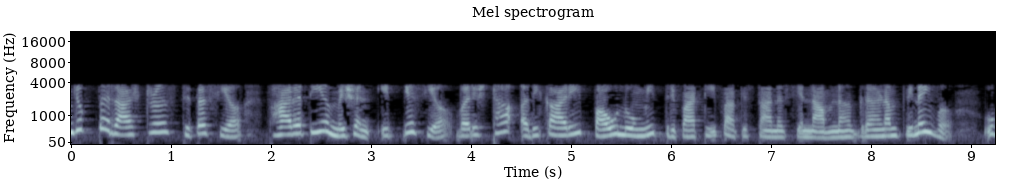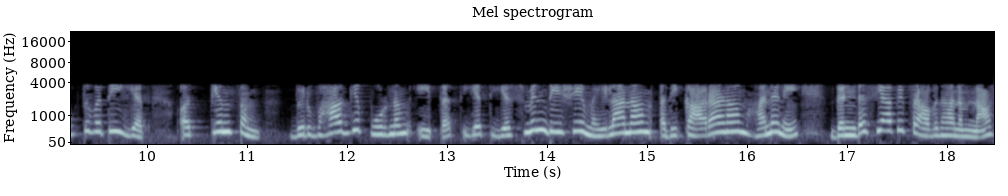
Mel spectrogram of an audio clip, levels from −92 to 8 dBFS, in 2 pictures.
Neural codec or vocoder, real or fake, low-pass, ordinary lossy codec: none; real; 3.6 kHz; none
